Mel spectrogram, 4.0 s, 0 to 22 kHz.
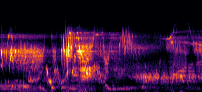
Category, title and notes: Soundscapes > Synthetic / Artificial
LFO Birdsong 48
LFO, Birdsong, massive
